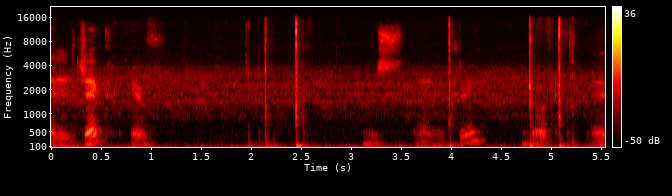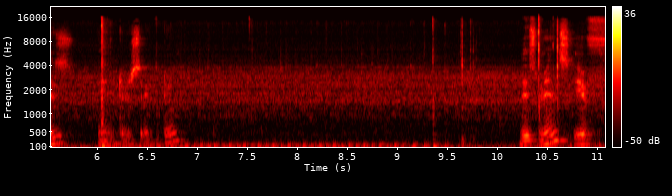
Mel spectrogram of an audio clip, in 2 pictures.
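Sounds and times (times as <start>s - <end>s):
low rumble: 5.3s - 10.2s.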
